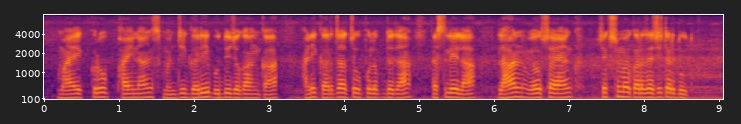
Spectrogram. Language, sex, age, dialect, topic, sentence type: Marathi, male, 25-30, Southern Konkan, banking, statement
